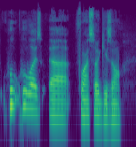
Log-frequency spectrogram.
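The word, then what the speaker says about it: Guizot: But who who was uh Fanso Gizone? Uh pronunciation is perfect by the way that one too.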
